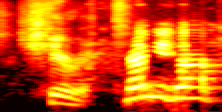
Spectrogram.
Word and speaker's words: Chirrut: The answer is the Guardians of the Wills, but I got to correct your pronunciation. It's Chirrut.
